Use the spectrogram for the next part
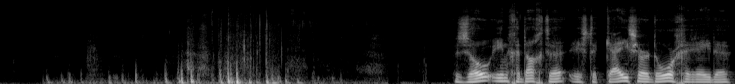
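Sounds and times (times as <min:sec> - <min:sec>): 
black horse hooves clip-clopping along a path at night: 0:00.4 - 0:03.9
speech: 0:04.6 - 0:07.3.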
